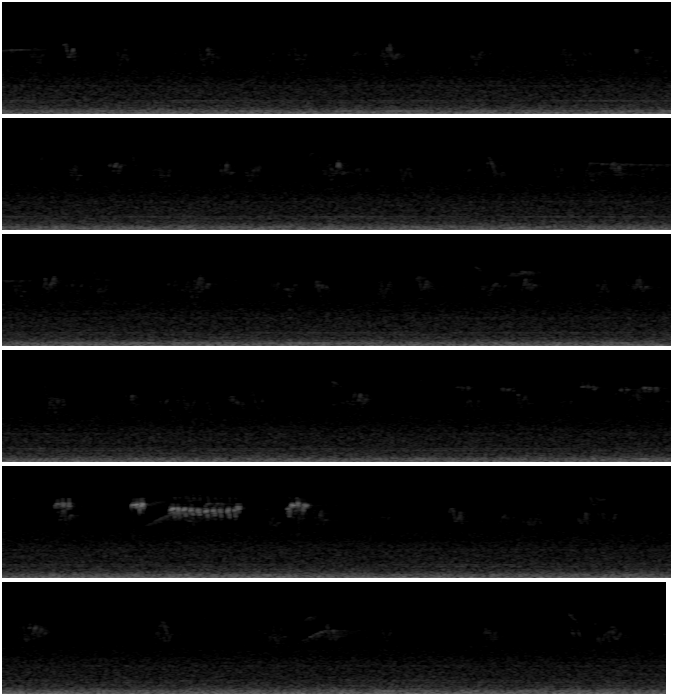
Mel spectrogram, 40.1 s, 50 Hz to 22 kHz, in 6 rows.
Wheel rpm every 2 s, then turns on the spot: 0, 0, 0, 0, 0, 0, 0, 0, 0, 0, 0, 0, 0, 0, 0, 0, 0, 0, 0, 0.
none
